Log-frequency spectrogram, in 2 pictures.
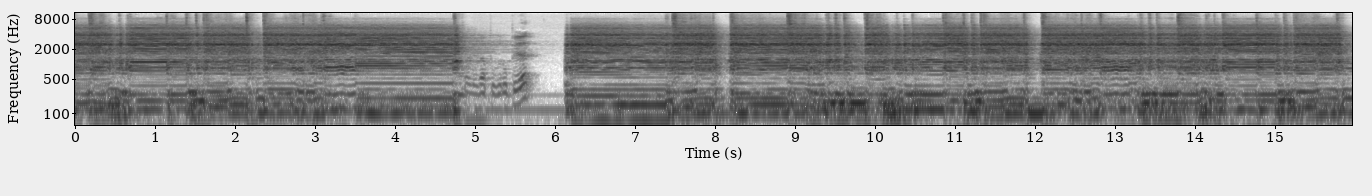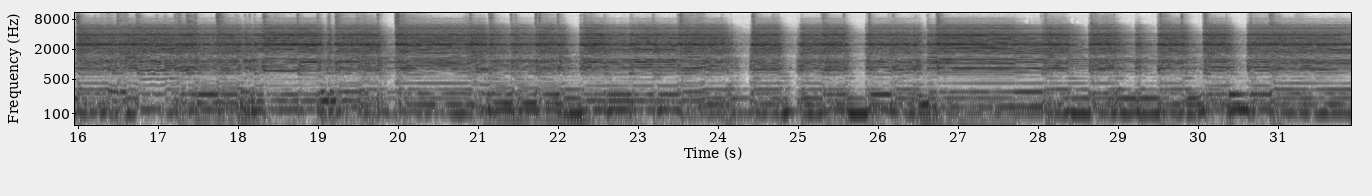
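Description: Electric guitar with PAF-style humbuckers, on the bridge pickup, played through a Digitech RP-80 multi-effects pedal on its 'Stack' preset, a stacked-amp model with plenty of gain, and heard through a Peavey combo amp. The distorted playing breaks off for about a second around five seconds in, then carries on.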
